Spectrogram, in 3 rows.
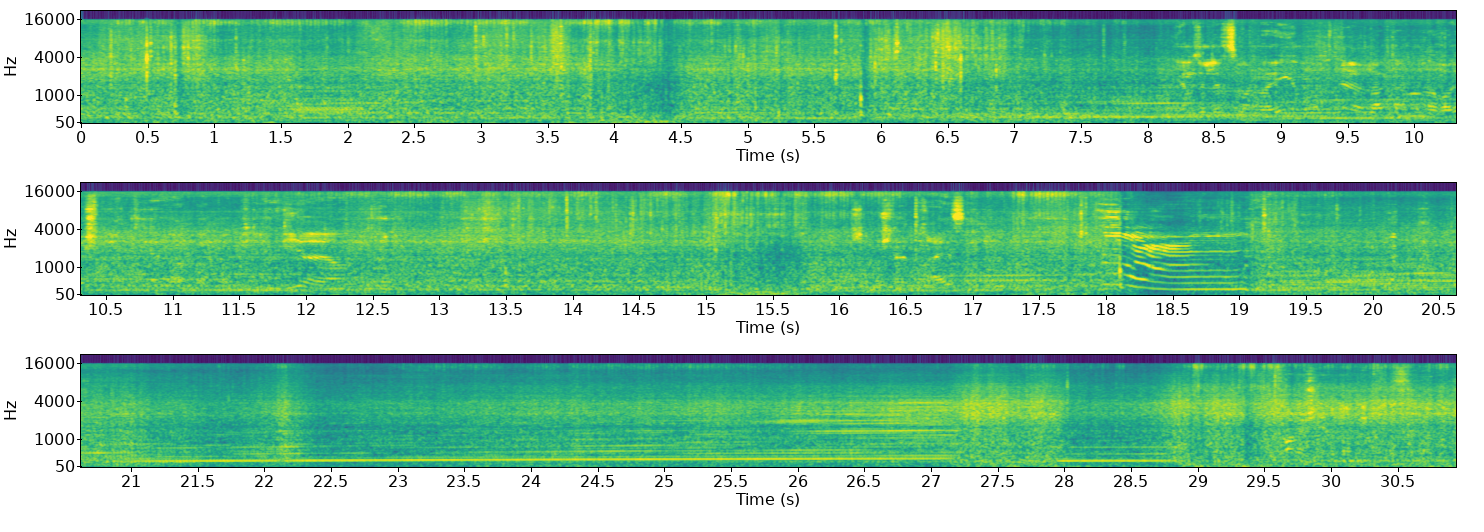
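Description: BMW 525i E34's M50B25TU 2.5-litre straight-six heard from inside the cabin under acceleration, its pitch climbing steadily through each gear. The revs drop sharply at upshifts, most clearly a little past halfway, then climb again.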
